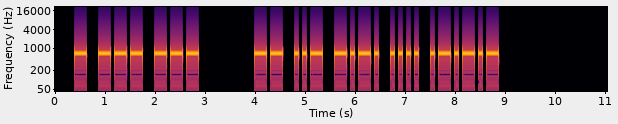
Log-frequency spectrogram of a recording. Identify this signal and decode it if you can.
Morse code, heard as a keyed tone, about 15 wpm, 700 Hz. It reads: TOO MUCH.
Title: 2x Word-Spacing - Sentences from Top 400 Words - 15wpm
